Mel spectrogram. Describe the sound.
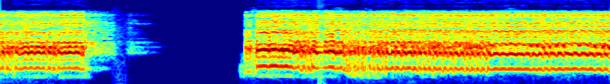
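An imitated crow caw, made by fluttering the uvula while blasting air through it, loud and raspy with a fluttering rattle: one short call, a brief pause, then a longer sustained caw, with no talking.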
